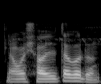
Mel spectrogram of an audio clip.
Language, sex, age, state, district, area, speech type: Bengali, male, 18-30, West Bengal, Birbhum, urban, spontaneous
